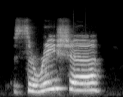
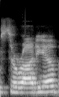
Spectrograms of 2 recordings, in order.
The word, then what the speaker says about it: Serratia: In the past, I think we were worried about Morganella, Serratia, which I guess I should be pronouncing Serratia, but I'm still a Serratia person.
